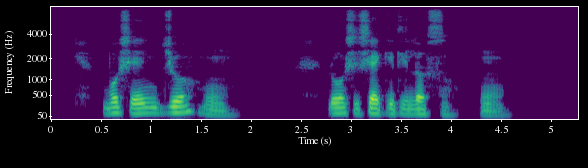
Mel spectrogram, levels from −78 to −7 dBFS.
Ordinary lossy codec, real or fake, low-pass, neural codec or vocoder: none; real; none; none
